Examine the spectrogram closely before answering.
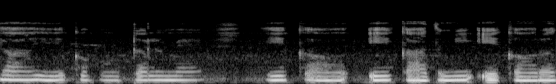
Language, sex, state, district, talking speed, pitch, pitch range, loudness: Hindi, female, Bihar, Vaishali, 110 wpm, 195 Hz, 190-200 Hz, -15 LUFS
